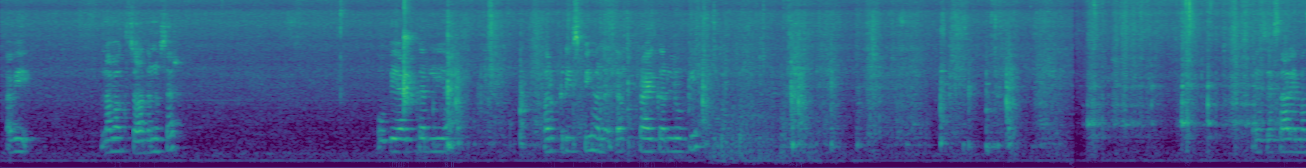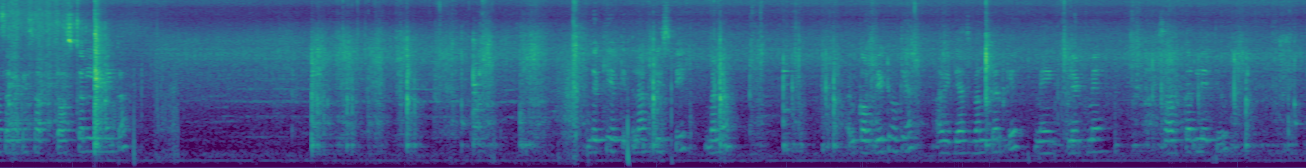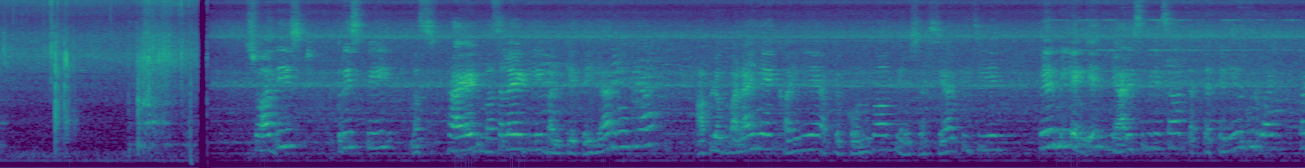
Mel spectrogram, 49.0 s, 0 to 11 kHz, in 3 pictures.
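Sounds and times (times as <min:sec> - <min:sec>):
oil sizzling: 0:00.0 - 0:35.2
spatula scraping a pan: 0:05.0 - 0:18.6, 0:19.6 - 0:32.8, 0:34.2 - 0:35.2.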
